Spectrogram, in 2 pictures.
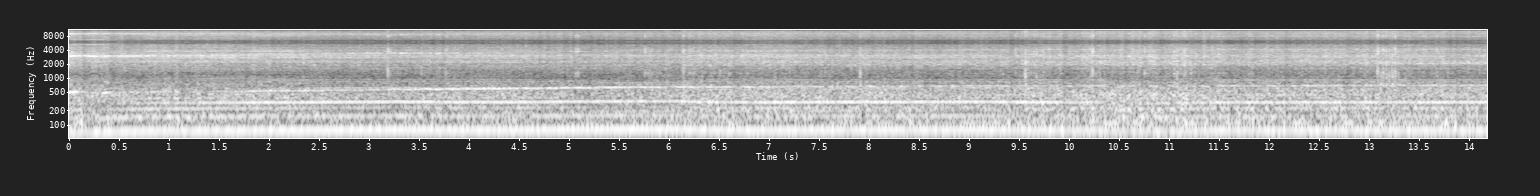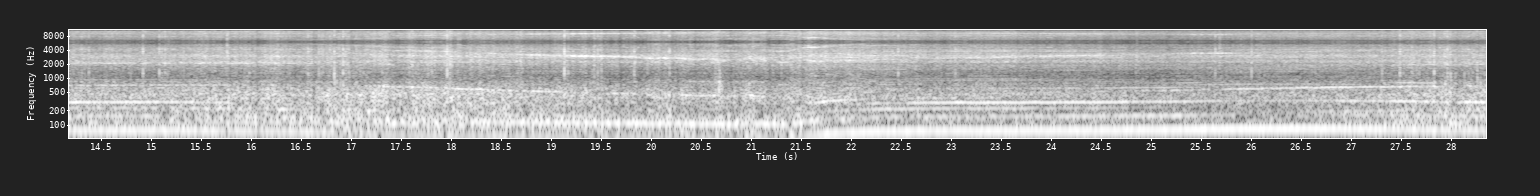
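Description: Car engine running while driving on a rough dirt road, with wind and road noise. The engine note holds steady and creeps upward, dips for a few seconds a little past the middle, then climbs back.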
